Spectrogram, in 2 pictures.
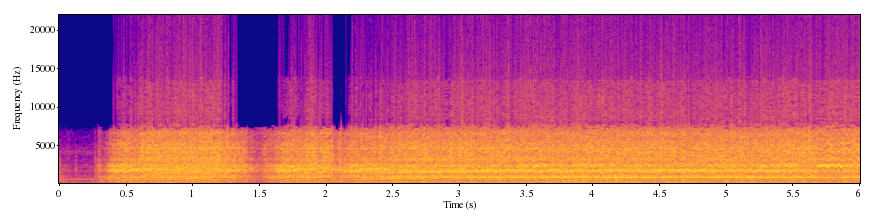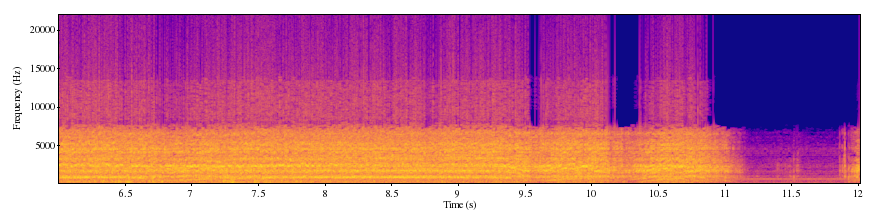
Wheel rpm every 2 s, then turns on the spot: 70, 170, 230, 180, 230, 60.
none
